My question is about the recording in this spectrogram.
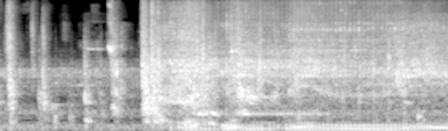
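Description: A small single-cylinder motorcycle engine, a Bajaj Boxer, starts about a second and a half in after a few clicks. It catches suddenly and runs on steadily as the bike pulls away.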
